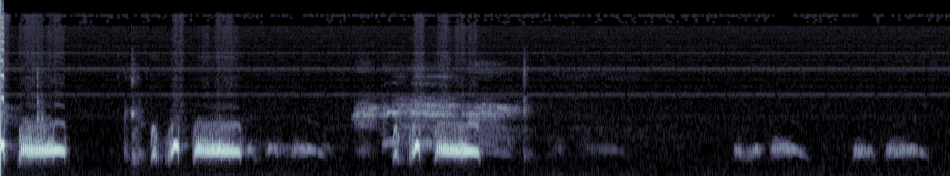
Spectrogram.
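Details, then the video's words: Spotted dove decoy bird in fiery, urging coo: loud deep phrases of short clipped notes and long hoarse coos repeated twice, then softer scattered low notes trailing off. "tiếng cu gáy/ chim cu gáy mồi cây thúc gù căng lửa"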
